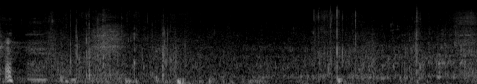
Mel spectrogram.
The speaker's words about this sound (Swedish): Det är ju alltid roligt att vara framme vid vattendrag, alltså små mm. bäckar och grejer. Och här är ju i stort sett alla bäckar drickbart vatten.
